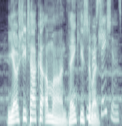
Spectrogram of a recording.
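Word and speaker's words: Yoshitaka Amano: and you're probably going to hear me yoshi yoshitaka amman yoshitaka amman thank you so much stations between produce all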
